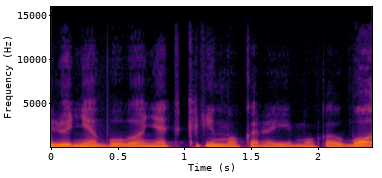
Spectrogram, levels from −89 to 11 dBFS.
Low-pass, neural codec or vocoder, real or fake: 14.4 kHz; autoencoder, 48 kHz, 32 numbers a frame, DAC-VAE, trained on Japanese speech; fake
